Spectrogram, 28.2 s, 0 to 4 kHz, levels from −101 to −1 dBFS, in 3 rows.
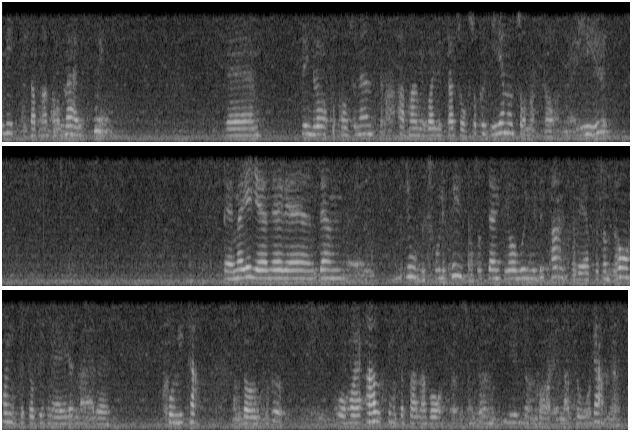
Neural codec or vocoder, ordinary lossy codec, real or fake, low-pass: codec, 24 kHz, 0.9 kbps, WavTokenizer, medium speech release version 1; none; fake; 3.6 kHz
